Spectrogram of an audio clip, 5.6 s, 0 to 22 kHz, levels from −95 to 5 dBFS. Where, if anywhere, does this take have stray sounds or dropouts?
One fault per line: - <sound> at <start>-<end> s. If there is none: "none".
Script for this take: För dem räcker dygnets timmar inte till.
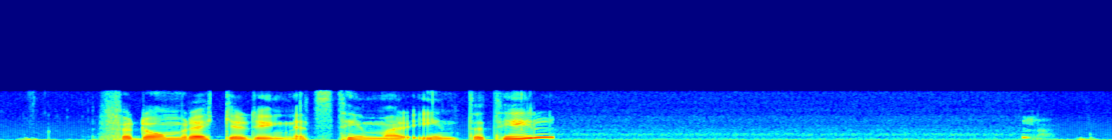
none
